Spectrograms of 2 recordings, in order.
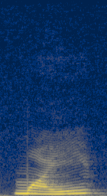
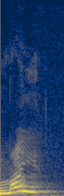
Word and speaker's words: mai: Да, долго произносим как букву «и». Не «май», «май».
